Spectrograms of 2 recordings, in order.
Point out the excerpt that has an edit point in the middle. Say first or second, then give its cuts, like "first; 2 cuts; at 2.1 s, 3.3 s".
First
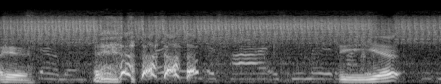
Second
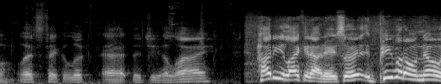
second; 1 cut; at 2.4 s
